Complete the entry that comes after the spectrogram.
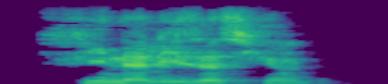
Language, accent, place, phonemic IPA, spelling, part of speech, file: French, France, Lyon, /fi.na.li.za.sjɔ̃/, finalisation, noun, LL-Q150 (fra)-finalisation.wav
- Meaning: finalisation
